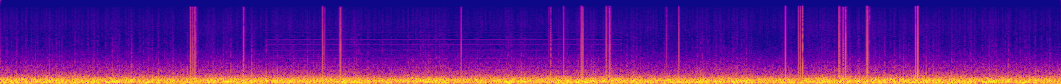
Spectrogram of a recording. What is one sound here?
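A rocket engine roars with a steady low rumble.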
